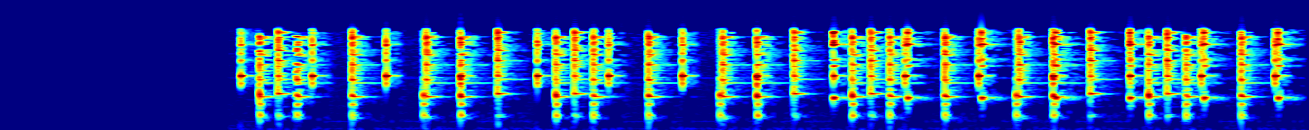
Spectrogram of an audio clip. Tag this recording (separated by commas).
Music, Musical instrument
